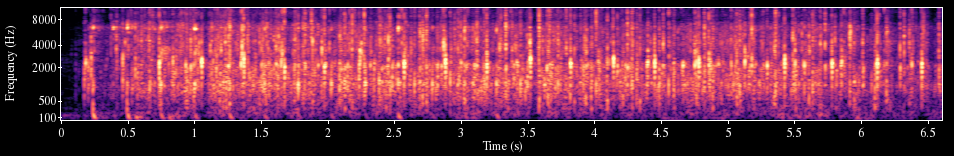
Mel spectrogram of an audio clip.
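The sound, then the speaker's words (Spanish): A crowd breaks into sustained applause for teachers' families receiving their own homes, a dense wash of many hands clapping at a steady loudness throughout, with no voices rising above it. “Así que a todos ustedes, muchas felicitaciones, que sean muy felices, y un aplauso para esas familias docentes que hoy recibirán su techo propio.”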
